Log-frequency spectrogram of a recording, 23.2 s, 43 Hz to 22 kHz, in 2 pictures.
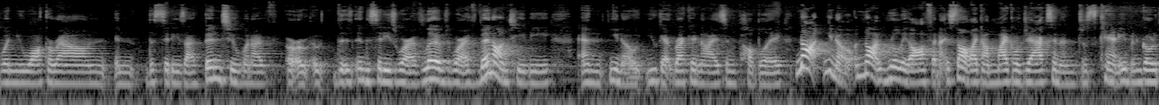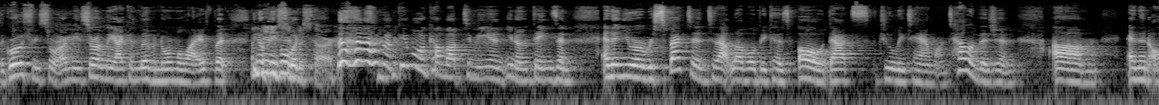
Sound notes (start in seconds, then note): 14.1 laughs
